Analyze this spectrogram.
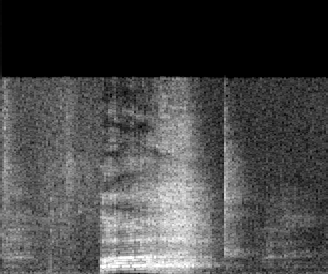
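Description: A young man cries out loudly close by, his voice sliding in pitch.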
